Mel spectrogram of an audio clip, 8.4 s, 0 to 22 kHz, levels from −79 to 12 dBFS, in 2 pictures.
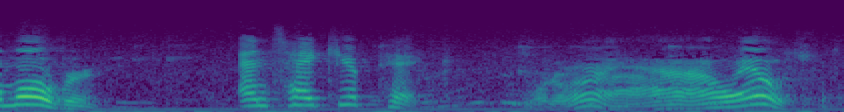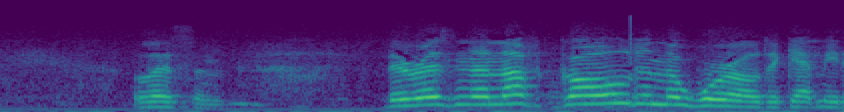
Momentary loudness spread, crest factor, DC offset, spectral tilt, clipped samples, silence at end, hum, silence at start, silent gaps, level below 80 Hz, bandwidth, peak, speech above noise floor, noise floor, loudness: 21 LU; 16 dB; under 0.1%; -5 dB/octave; under 0.1%; 0 s; none; 0 s; none; -64 dBFS; 12 kHz; -6 dBFS; 27 dB; -47 dBFS; -21 LUFS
